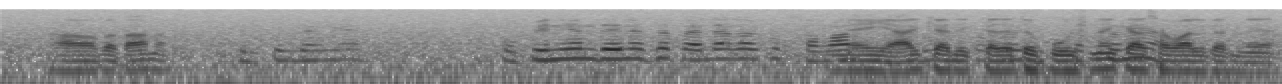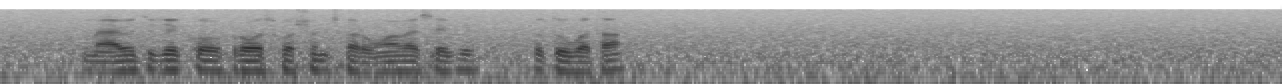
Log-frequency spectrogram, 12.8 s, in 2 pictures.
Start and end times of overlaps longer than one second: 4.1-5.8

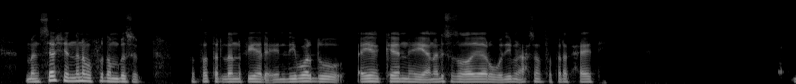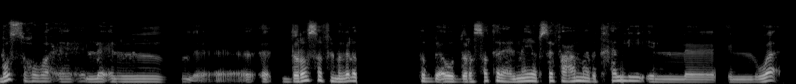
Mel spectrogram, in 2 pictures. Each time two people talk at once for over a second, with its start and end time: none

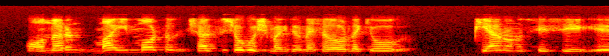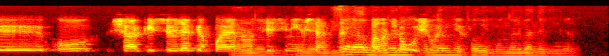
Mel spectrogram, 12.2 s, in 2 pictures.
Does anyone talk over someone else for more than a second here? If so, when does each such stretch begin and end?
8.4-10.8

